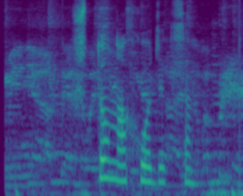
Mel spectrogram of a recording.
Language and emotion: Russian, neutral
